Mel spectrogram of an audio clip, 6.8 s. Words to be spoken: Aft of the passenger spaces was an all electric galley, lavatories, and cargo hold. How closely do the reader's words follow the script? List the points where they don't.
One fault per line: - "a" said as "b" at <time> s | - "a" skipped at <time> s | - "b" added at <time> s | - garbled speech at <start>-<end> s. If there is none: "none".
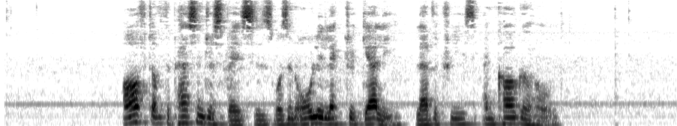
none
